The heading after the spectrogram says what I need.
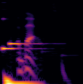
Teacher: The first A sounds like uh. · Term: schwa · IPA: /ə/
